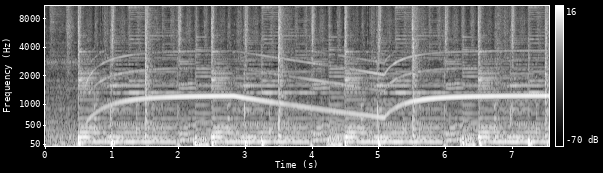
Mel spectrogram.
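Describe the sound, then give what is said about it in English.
An ambulance siren wails in long rising and falling sweeps, loud, over a steady rhythmic background with regular beats underneath. “Some people come to the emergency room in an ambulance.”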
